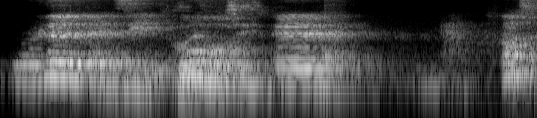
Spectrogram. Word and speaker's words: hören: Sí, cuidado no pronunciar una U. Porque si pronuncian una U, ¿qué sucede?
